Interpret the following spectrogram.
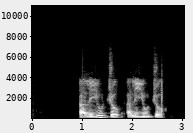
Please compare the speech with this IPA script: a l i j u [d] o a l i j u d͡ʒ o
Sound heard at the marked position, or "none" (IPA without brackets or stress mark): d͡ʒ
